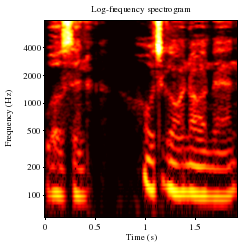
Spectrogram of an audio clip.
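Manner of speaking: frightened voice, dropped very low and deep. Retelling a drunk friend's call from a holding cell: imitating someone talking low, scared. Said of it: "he was talking low 'cause he was scared".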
